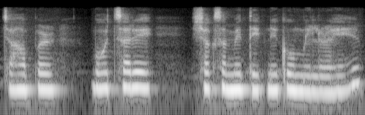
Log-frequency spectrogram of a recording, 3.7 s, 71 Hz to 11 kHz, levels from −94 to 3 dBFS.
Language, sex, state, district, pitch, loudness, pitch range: Hindi, female, Arunachal Pradesh, Papum Pare, 220 Hz, -12 LUFS, 215-230 Hz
